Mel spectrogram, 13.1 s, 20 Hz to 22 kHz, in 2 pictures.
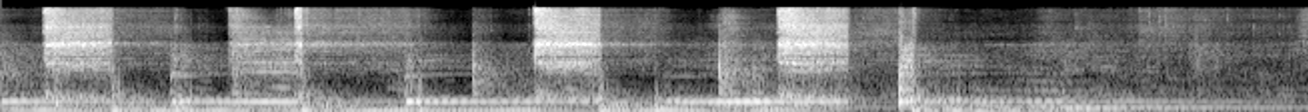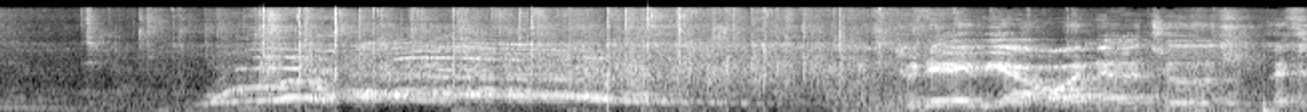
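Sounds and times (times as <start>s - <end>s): music with drum beat and drone: 0.0s - 5.0s.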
